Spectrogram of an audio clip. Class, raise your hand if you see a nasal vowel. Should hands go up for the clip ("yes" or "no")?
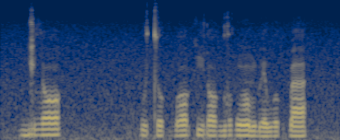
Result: yes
